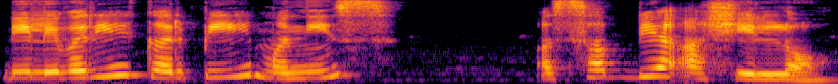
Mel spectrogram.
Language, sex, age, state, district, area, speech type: Goan Konkani, female, 45-60, Goa, Salcete, rural, read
